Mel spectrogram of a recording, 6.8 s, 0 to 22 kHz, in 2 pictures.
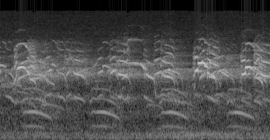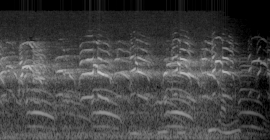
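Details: White-tailed eagle, Grönvik on Ornö, 16 July 2024: a dense burst of high, arched yelping notes in quick succession, tapering off near the end into a few lower, wavering calls.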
